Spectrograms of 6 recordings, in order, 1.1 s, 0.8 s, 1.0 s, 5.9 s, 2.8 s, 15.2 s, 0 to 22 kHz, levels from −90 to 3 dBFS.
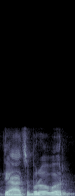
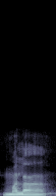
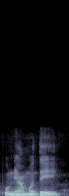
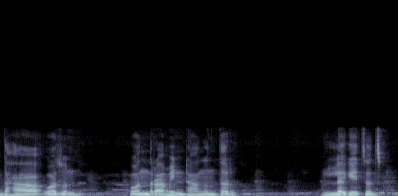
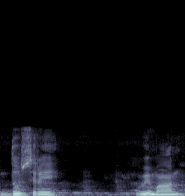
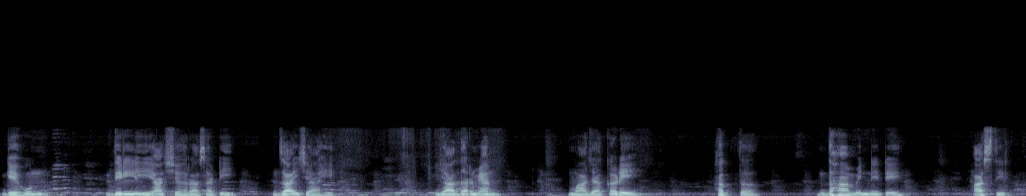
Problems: constant background noise, continuous background conversations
